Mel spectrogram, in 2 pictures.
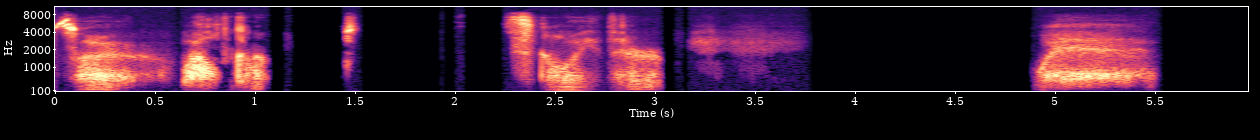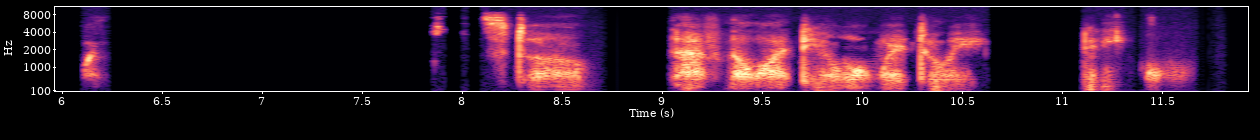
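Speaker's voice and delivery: whispered, very soft throughout. Welcoming viewers to Story Therapy while sewing: whispering. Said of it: "continue to do this in a whisper".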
